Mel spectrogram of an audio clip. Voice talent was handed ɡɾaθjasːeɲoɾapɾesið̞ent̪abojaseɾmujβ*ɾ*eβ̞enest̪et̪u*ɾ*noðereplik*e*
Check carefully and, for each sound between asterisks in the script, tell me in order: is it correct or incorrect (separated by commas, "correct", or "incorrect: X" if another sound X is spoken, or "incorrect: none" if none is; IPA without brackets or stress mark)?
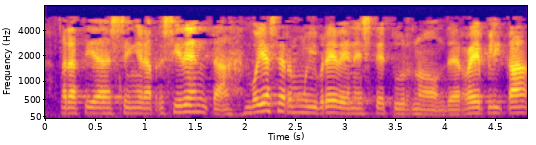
correct, correct, incorrect: a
